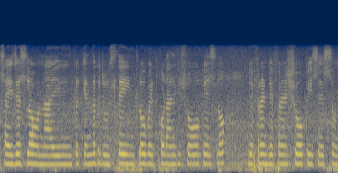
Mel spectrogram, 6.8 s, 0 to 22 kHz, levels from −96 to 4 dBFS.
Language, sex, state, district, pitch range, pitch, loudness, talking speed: Telugu, female, Andhra Pradesh, Sri Satya Sai, 210-220 Hz, 215 Hz, -17 LUFS, 150 wpm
